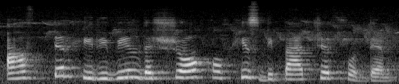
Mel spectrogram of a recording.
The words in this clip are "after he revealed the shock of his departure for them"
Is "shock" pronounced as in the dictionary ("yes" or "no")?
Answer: yes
